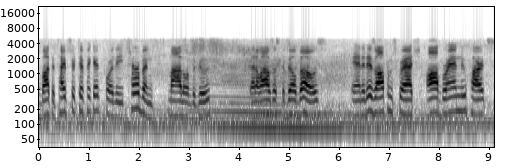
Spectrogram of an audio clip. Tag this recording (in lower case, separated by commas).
speech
